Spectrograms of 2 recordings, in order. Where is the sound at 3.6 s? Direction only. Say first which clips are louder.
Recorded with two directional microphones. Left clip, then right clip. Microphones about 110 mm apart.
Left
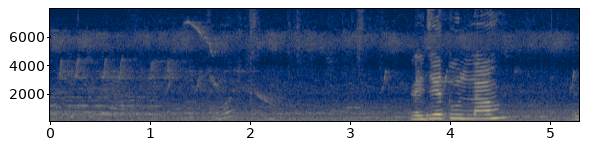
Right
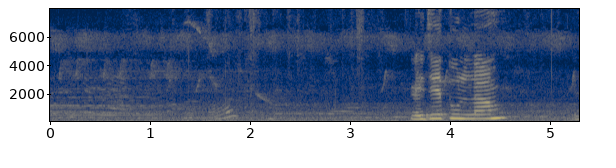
Even; 20° left (ahead or behind).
